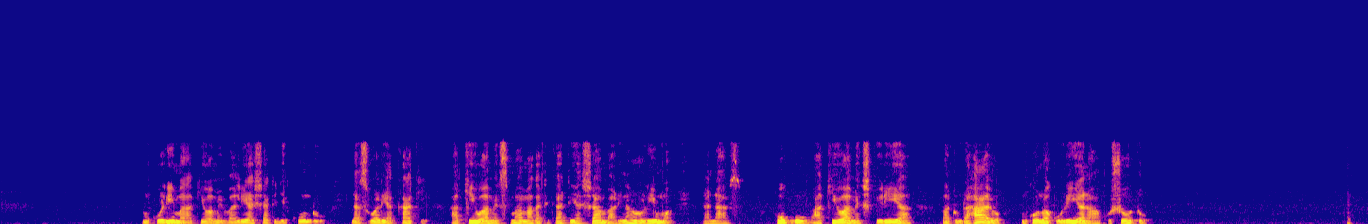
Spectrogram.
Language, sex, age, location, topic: Swahili, male, 25-35, Dar es Salaam, agriculture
